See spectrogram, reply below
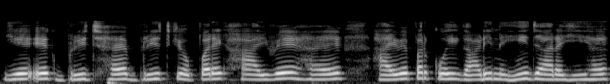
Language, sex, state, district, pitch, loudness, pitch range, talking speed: Hindi, female, Punjab, Kapurthala, 245 Hz, -15 LUFS, 230-255 Hz, 175 wpm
